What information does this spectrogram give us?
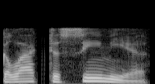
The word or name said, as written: galactosemia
